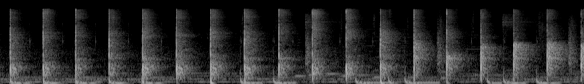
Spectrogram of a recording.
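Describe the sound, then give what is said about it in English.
Steady hand clapping for Mike Vrabel, roughly fifteen sharp claps in a brisk even rhythm, fairly loud, with no talking over it. “Let me clap it up for Mike Vrabel.”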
